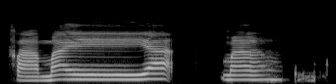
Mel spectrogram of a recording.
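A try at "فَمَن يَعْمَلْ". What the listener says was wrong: Coba jangan famai. Umi kasrohkan sempurna. Mai ke bawah ya, kasroh ya, rahangnya turun. Ya sukun ya. Kalau kasroh itu famai gitu. Famai jangan miring.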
